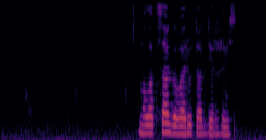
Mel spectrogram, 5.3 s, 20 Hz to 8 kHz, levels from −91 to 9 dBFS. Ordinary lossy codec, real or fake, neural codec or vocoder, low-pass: none; real; none; 7.2 kHz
